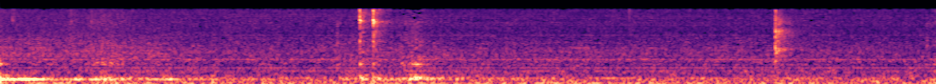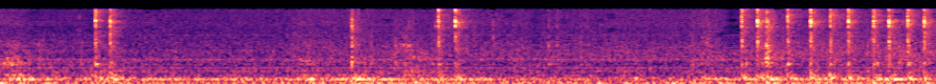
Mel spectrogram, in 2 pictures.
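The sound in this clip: Keystrokes on a computer keyboard as a note is typed: faint scattered clicks, a few isolated taps, then a quicker burst of keys near the end, over a steady low hum.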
